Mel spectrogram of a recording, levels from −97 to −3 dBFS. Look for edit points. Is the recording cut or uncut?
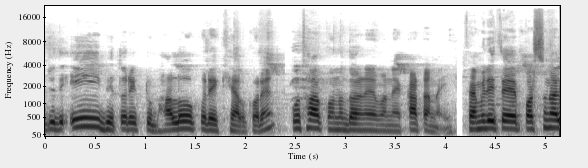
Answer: cut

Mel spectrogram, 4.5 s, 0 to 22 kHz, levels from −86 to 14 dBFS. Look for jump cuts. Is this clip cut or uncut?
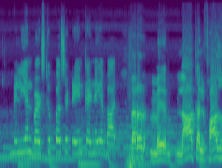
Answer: cut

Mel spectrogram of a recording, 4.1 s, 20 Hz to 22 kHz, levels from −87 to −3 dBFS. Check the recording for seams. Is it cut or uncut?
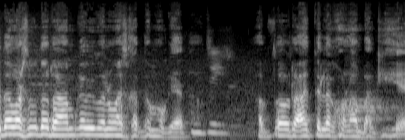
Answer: uncut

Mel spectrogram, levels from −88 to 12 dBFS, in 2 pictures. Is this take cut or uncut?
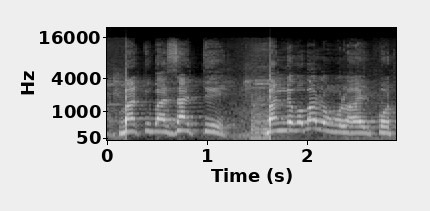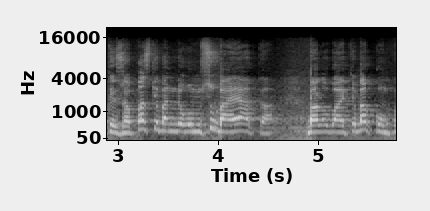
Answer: cut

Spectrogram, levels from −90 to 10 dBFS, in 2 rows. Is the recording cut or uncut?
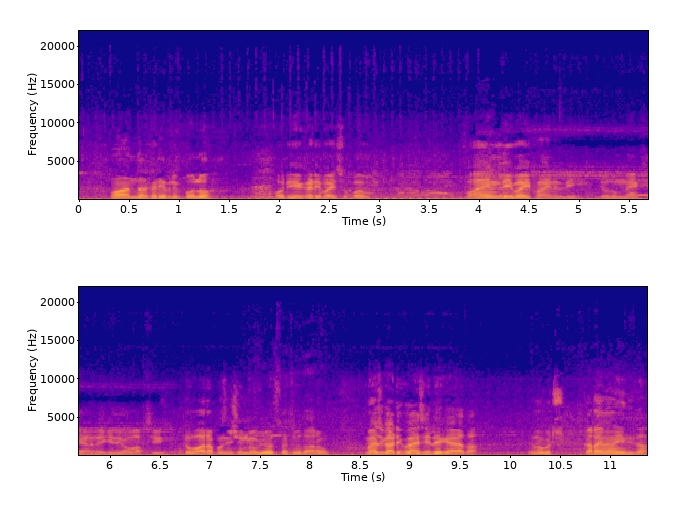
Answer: uncut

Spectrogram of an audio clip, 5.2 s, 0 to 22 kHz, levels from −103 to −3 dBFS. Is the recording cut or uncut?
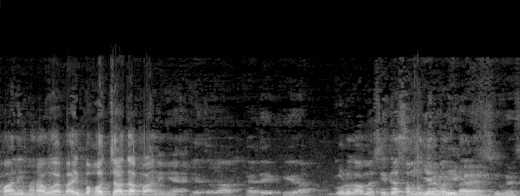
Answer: uncut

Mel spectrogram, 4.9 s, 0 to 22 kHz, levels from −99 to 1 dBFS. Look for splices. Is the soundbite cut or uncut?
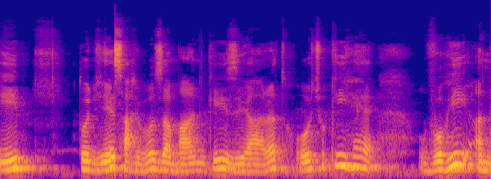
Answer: cut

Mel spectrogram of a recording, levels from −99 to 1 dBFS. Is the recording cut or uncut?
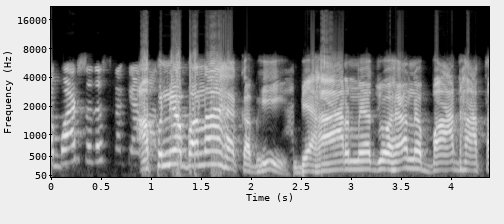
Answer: cut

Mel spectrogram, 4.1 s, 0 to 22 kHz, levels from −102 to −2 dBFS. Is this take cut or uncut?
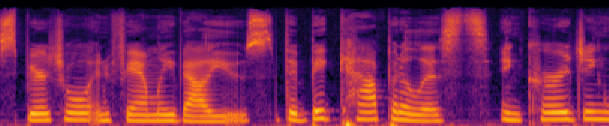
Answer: cut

